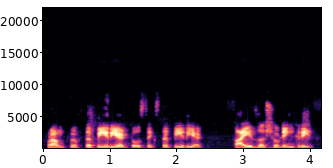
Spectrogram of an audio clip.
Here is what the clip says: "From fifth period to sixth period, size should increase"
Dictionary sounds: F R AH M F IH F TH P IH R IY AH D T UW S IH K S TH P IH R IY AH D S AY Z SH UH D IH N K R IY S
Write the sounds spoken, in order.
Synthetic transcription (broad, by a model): F R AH M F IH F T P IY R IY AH D T UW S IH K S T P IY R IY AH D S AY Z SH UH D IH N K R IY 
